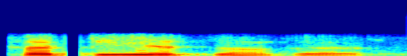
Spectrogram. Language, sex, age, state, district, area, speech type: Tamil, male, 18-30, Tamil Nadu, Viluppuram, rural, conversation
